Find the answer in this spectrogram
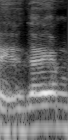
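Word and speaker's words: हृदयम्: में सुना दिया और हृदय बोलना है वो ह में री जो है ना यह कठिन होता थोड़ा सास ठीक है ओम हृदयम ह्री द द भी पूरा आना चाहिए बोलो एक बार हृदयम बोलो ओम ह हृदयम ये ह्र ना ये गलत होता है ओ हृदयम ह्र हृदयम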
